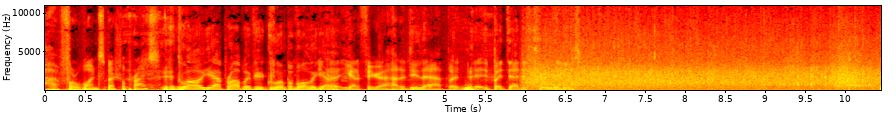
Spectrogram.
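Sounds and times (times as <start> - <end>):
speech: 0.1 - 7.0
applause: 5.9 - 10.4.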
